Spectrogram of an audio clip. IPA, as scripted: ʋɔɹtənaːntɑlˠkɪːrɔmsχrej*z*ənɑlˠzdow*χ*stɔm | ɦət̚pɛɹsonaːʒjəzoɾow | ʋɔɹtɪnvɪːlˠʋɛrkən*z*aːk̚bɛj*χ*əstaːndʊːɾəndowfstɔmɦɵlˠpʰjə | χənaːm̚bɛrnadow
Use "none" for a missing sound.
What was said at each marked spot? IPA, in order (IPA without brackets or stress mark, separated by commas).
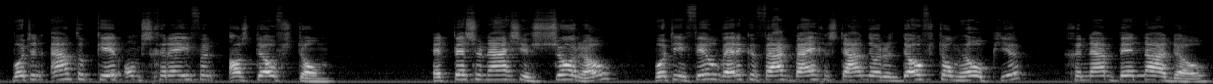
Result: v, f, v, χ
